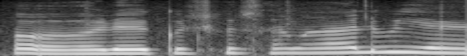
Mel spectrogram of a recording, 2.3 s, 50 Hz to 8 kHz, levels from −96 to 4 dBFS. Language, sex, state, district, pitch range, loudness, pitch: Hindi, male, Bihar, Patna, 205-240 Hz, -14 LUFS, 230 Hz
